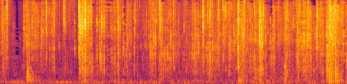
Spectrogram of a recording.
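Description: Clear plastic bag crinkling in a rapid, irregular run of crackles as hands handle it.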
